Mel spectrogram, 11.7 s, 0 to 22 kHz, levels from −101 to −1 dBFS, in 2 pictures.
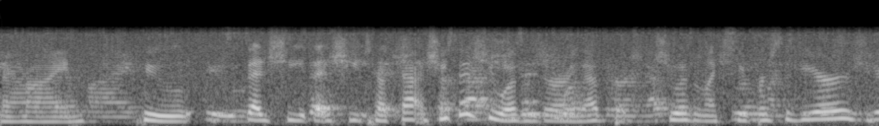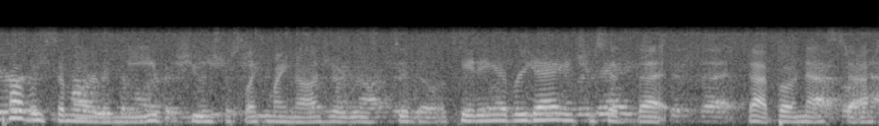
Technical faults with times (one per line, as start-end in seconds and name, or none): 0.00-11.72 unreliable data bit
0.00-11.72 echo leak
